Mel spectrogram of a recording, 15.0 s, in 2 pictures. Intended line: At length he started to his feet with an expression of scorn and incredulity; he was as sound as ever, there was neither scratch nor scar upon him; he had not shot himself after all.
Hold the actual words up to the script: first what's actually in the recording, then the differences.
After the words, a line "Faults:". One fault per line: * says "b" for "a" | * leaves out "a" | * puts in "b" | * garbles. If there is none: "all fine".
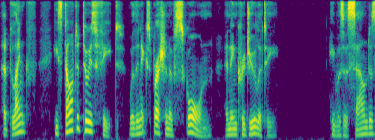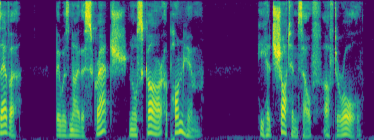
At length he started to his feet with an expression of scorn and incredulity; he was as sound as ever, there was neither scratch nor scar upon him; he had shot himself after all.
Faults:
* leaves out "not"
